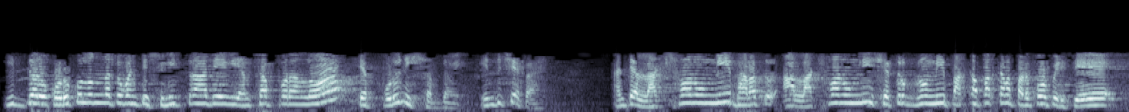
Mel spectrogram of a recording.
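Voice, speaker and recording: A middle-aged man giving a religious discourse, telling stories in an animated way and putting rhetorical questions to his listeners. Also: extremely high pitch, moderate pace. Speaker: spiritual discourse speaker. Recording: tinny phone-like sound.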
